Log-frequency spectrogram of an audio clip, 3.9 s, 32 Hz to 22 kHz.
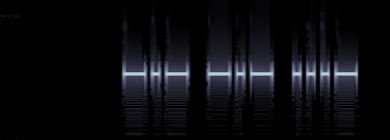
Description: Morse code, heard as a keyed tone, about 17 wpm, 700 Hz. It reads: KKV
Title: USA Call Sign Postfixes - 3 Letters 17wpm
